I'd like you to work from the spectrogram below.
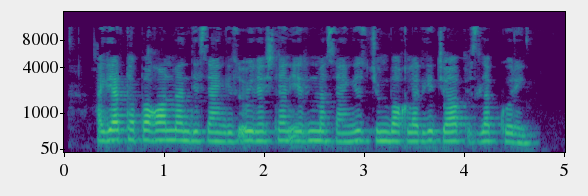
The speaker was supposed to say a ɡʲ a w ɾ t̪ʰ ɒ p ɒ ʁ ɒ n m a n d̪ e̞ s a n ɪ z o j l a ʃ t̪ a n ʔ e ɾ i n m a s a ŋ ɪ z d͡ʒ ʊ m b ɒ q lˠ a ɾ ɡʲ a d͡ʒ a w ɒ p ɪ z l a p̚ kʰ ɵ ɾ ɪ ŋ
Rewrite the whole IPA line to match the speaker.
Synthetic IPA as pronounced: a ɡʲ a ɾ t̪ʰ ɒ p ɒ ʁ ɒ n m a n d̪ e̞ s a ŋ ɪ z o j l a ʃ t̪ a n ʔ e ɾ ɪ n m a s a ŋ ɪ z d͡ʒ ʊ m b ɒ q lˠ a ɾ ɡʲ a d͡ʒ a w ɒ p ɪ z l a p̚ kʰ ɵ ɾ ɪ ŋ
